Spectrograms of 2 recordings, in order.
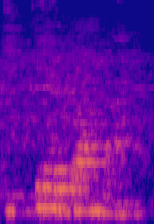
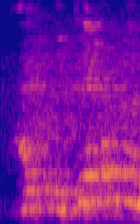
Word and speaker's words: Ikebana: And again, the pronunciation, it's Ikebana. A lot of times people excessively put the accent on ba. Ikebana. Japanese language, it's rather flat, no accent.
